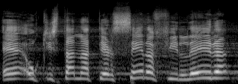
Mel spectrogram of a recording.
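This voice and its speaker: A man voicing a blind older man who loudly and commandingly prophesies to a passenger on a bus. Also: very high-pitched, fairly even intonation, moderate pace, clean tone, long reverb tail. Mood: prophetic. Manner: loud, commanding prophetic proclamation.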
